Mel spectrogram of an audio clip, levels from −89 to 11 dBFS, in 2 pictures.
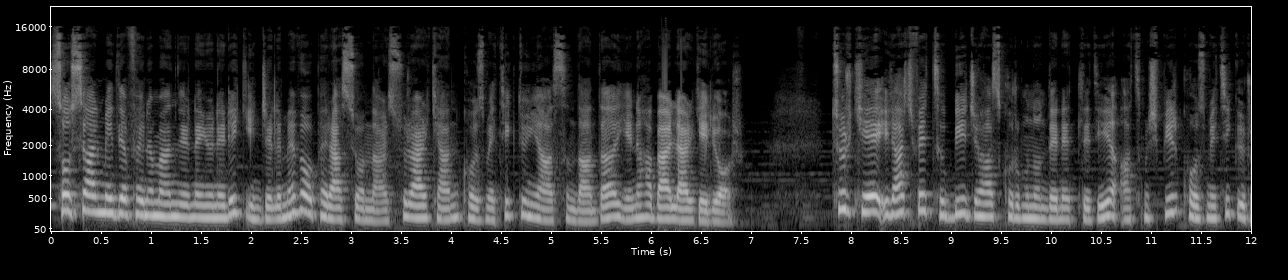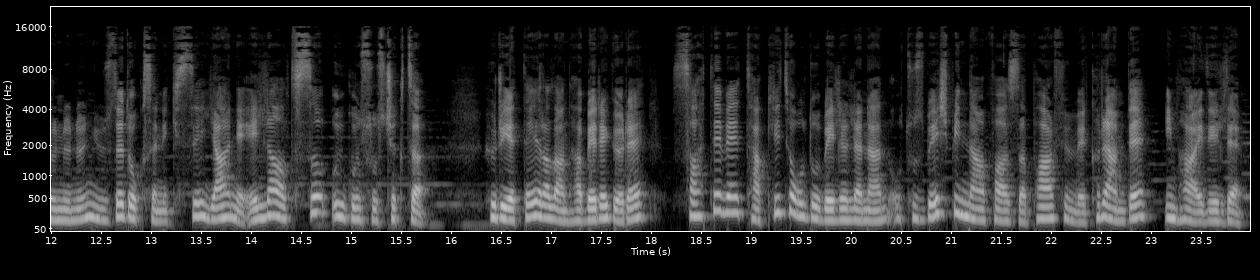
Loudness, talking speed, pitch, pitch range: -23 LUFS, 120 wpm, 180 Hz, 160-210 Hz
